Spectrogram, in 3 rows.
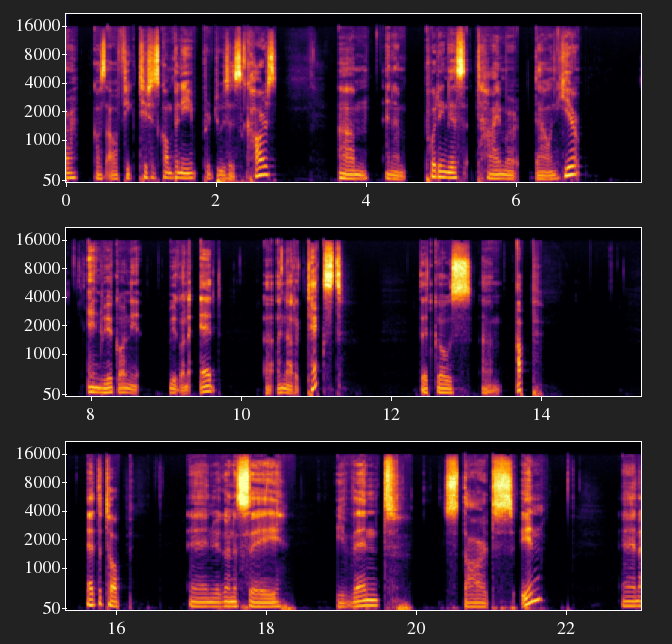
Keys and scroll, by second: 18.6-22.0 typing.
